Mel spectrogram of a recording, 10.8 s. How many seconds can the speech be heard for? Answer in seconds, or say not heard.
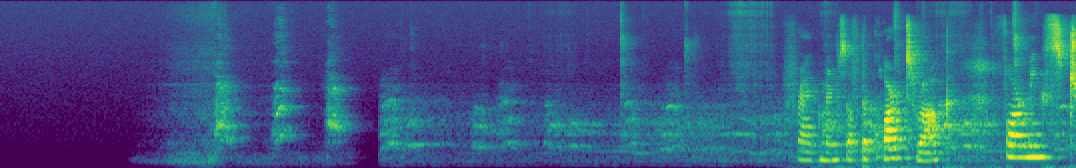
3 s.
